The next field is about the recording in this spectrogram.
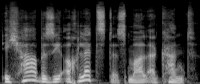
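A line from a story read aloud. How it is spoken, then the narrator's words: Irritated but not angry. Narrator (German): sagte sie ungehalten, aber nicht wütend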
